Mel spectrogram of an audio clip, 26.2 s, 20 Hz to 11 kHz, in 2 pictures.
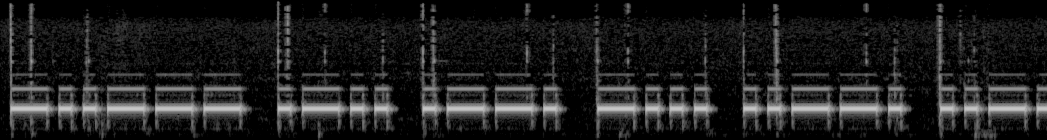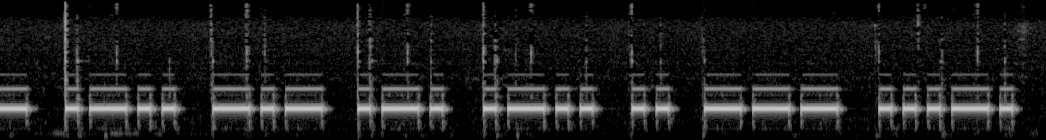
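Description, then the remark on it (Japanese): Japanese wabun Morse code practice tones from the 54th practice session, sending Japanese proverbs: a steady, mid-pitched beep keyed on and off in rapid dots and dashes, sent in bursts separated by short pauses, with no voices. “和文の練習54回目です。今日もことわざをやっていきましょう。”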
